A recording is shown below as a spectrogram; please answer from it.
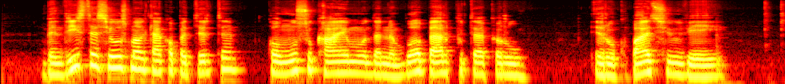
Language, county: Lithuanian, Vilnius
